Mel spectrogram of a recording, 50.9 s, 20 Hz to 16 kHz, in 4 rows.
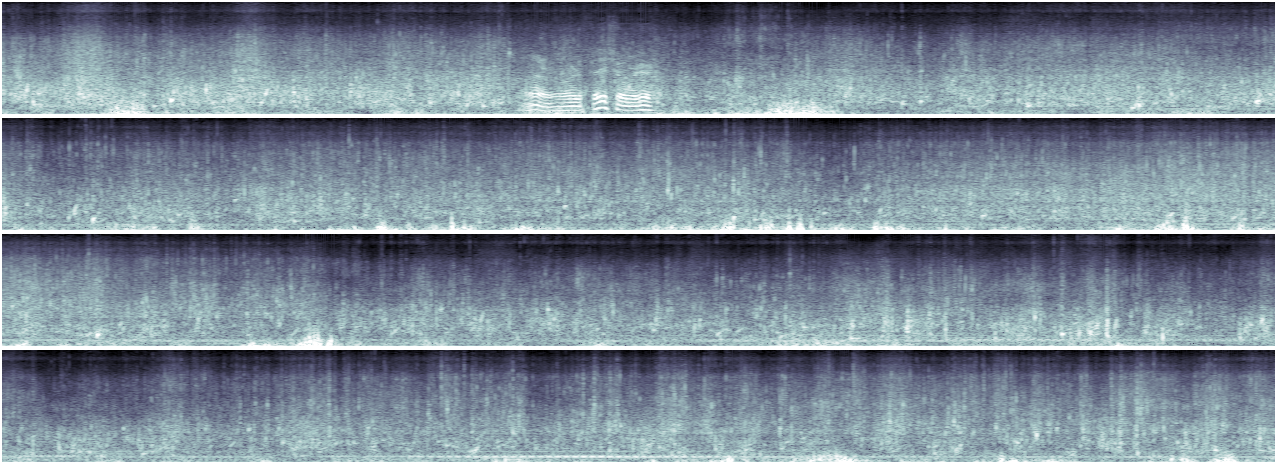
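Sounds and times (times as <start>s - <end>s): river current rushing: 21.7s - 29.5s.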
